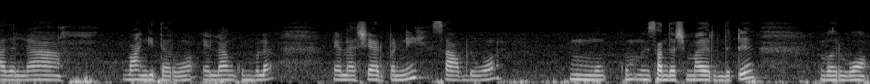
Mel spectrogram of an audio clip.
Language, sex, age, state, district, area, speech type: Tamil, female, 18-30, Tamil Nadu, Tiruvannamalai, rural, spontaneous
